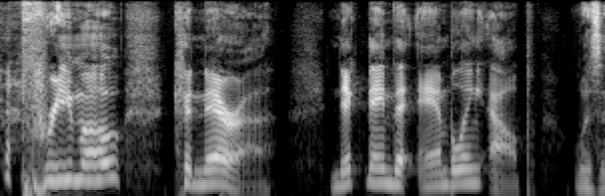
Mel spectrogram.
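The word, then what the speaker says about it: Carnera: Okay, because Primo Canero did I say his name right? No. Primo Canera, nicknamed the Ambling Alp, was a six foot five and a half be- foot beast.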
